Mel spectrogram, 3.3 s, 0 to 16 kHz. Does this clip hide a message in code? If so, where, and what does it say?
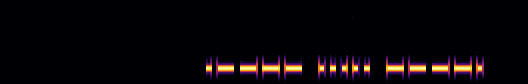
Yes: Morse code from 1.3 to 3.0 s, heard as a keyed tone, about 33 wpm, 700 Hz. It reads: 159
